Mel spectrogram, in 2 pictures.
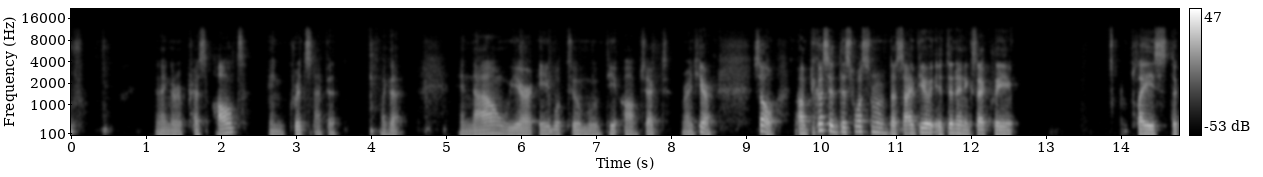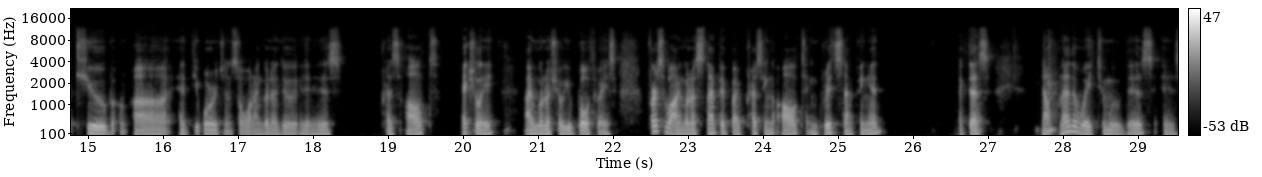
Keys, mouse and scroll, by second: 1.6-5.0 alt+drag, 22.9 alt+click.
